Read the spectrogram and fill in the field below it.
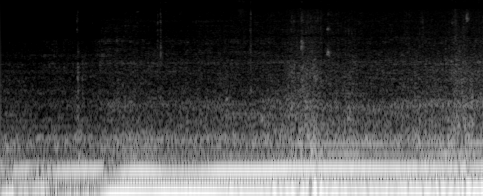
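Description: A pickup truck with a camper drives off-road, its engine a steady close rumble that swells as it pulls away after a brief idle, continuing loud and unbroken.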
